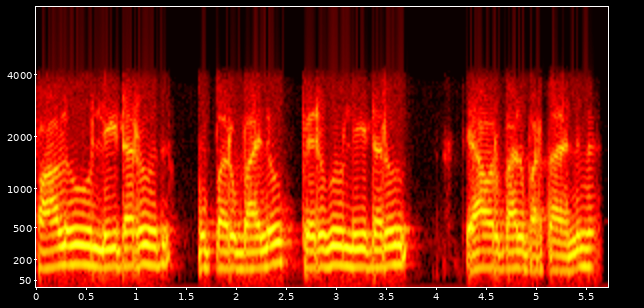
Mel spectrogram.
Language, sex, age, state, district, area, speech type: Telugu, female, 45-60, Andhra Pradesh, Kadapa, rural, conversation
